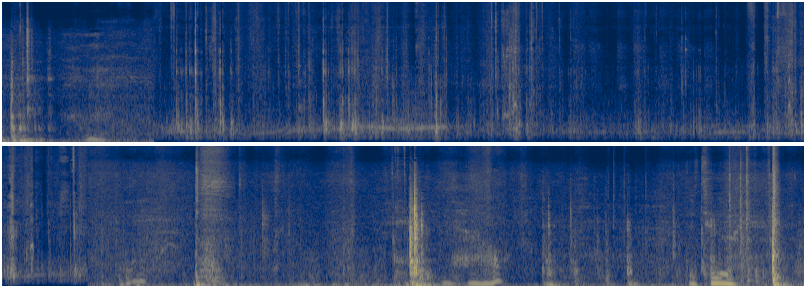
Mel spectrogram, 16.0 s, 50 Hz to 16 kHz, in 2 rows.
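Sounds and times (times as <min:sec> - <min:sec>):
rustling and crinkling: 0:00.0 - 0:16.0
small clicks of plastic parts: 0:01.6 - 0:05.7, 0:13.3 - 0:16.0.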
